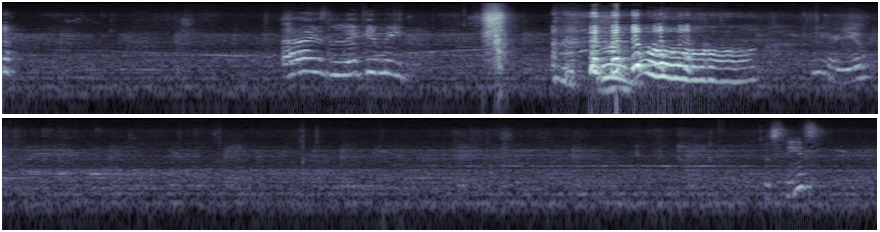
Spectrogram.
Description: This is Baxter the black lab sneezing on comand.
